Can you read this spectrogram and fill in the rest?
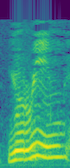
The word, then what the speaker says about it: Urim: Urim in Hebrew and Thummim is literally how it's pronounced.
